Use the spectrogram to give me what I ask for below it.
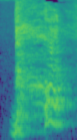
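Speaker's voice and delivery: short high squeal of laughter; high giggle. Real, not acted. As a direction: let a high giggle escape. Still giggling at the movie.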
